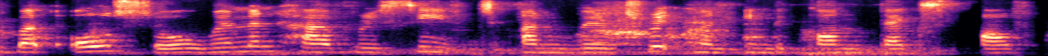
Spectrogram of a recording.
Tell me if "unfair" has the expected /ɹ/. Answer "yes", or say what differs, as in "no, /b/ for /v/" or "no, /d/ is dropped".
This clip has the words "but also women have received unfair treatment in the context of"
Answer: no, /l/ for /ɹ/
